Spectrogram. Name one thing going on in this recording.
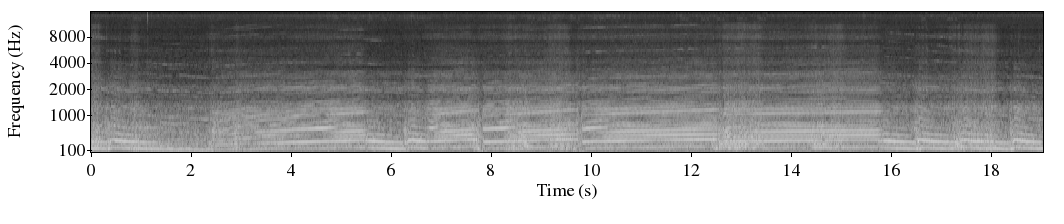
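A racing car engine roars loudly, its pitch climbing through the gears and dropping between shifts.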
